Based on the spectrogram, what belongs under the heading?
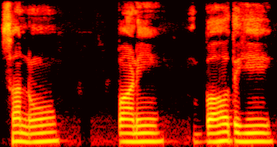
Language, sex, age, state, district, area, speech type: Punjabi, male, 30-45, Punjab, Hoshiarpur, urban, spontaneous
